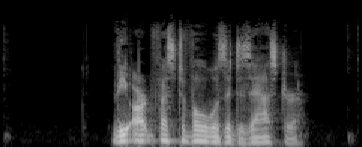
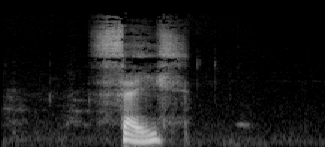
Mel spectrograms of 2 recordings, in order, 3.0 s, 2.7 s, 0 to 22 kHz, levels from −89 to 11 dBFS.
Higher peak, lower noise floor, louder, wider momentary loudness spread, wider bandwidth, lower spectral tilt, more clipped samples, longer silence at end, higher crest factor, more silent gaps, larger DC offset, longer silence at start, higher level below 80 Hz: about the same, 0 dBFS vs -2 dBFS; first, -81 dBFS vs -67 dBFS; about the same, -19 LUFS vs -18 LUFS; about the same, 15 LU vs 15 LU; second, 12.5 kHz vs 15.5 kHz; about the same, -5 dB/octave vs -4.5 dB/octave; neither; second, 0.5 s vs 1.2 s; about the same, 22 dB vs 20 dB; neither; neither; first, 0.95 s vs 0.8 s; first, -48 dBFS vs -56 dBFS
